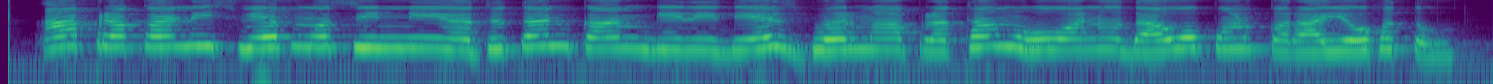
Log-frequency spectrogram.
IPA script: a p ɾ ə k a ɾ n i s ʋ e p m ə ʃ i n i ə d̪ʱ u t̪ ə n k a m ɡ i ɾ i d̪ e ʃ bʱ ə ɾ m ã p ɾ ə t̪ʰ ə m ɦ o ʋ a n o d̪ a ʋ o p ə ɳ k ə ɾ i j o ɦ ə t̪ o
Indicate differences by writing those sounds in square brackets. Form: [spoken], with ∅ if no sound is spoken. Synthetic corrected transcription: a p ɾ ə k a ɾ n i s ʋ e p m ə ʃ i [nː] i ə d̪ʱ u t̪ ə n k a m ɡ i ɾ i d̪ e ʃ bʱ ə ɾ m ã p ɾ ə t̪ʰ ə m ɦ o ʋ a n o d̪ a ʋ o p ə ɳ k ə ɾ [a] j o ɦ ə t̪ o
